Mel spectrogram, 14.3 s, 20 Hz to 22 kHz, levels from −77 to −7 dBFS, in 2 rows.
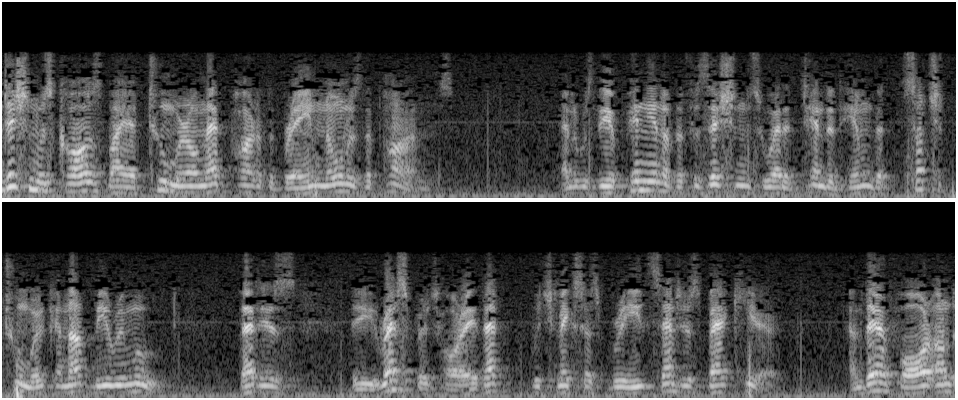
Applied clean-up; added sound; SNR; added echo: none; none; none; none.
